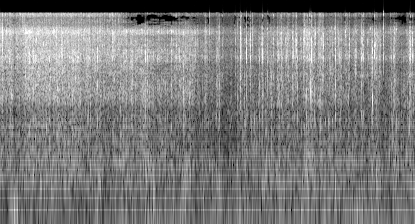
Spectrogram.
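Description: Wind rumbling on the microphone of a handlebar-mounted camera, with bicycle tyres rolling over a dirt and gravel road as a loaded touring bike is ridden along. The noise is steady, with no single loud event.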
